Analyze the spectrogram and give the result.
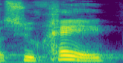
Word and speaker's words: psuche: This is the Greek word psuche, psuche. Or suche is really kind of the proper pronunciation of it, suche.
